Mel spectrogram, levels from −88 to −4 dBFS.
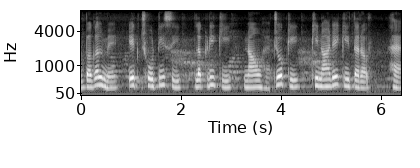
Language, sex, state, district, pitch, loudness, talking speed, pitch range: Hindi, female, Bihar, Gopalganj, 210 Hz, -17 LUFS, 130 wpm, 195-240 Hz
